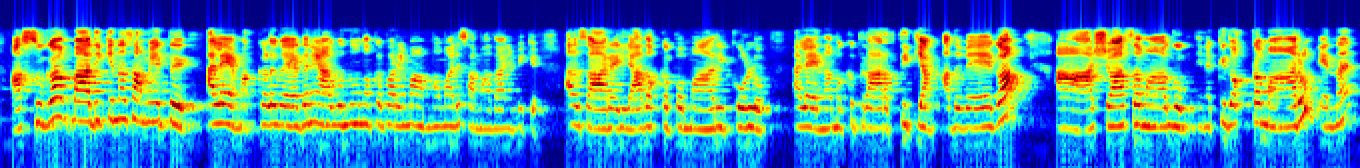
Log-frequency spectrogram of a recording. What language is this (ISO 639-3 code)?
mal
